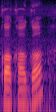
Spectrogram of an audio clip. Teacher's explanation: जिन वर्णों के उच्चारण में जिह्वा के मूल का स्पर्श होता है उन्हें जिह्वा मूलीय कहते हैं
